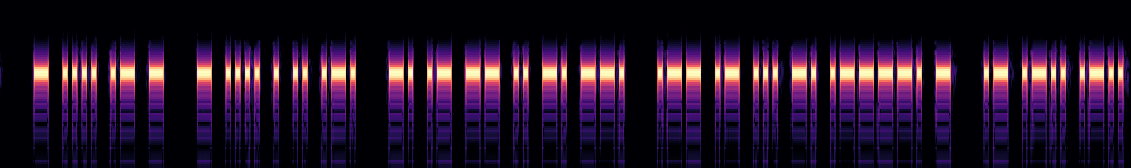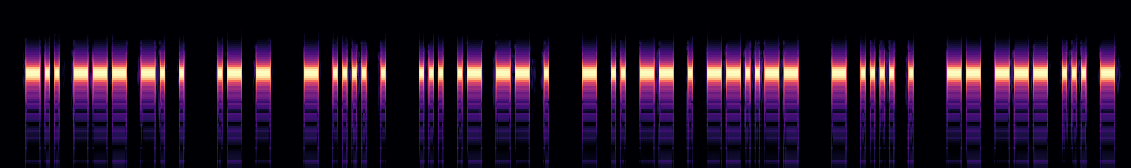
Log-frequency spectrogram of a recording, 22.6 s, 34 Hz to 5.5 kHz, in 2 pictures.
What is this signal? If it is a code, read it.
Morse code, heard as a keyed tone, about 25 wpm, 600 Hz. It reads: THAT THEIR NAMING WASN'T ALL DONE AT THE SAME TIME, THE MOST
